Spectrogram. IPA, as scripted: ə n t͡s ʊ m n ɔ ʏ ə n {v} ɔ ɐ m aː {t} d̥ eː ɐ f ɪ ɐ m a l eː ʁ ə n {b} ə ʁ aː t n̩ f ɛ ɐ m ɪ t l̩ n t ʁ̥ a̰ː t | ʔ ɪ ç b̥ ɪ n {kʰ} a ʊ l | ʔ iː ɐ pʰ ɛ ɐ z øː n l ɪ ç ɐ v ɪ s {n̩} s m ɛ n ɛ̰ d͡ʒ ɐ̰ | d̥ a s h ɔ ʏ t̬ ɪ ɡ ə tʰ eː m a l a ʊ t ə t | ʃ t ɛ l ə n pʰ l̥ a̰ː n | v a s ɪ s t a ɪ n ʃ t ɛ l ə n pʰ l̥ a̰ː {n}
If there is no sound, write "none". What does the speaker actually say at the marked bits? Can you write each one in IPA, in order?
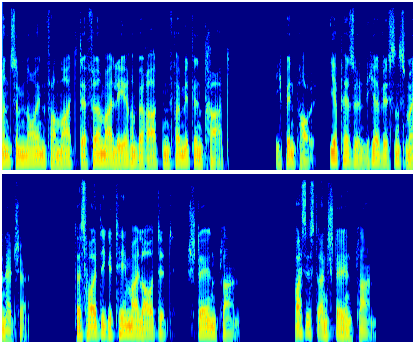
f, t, b, pʰ, n̩, n

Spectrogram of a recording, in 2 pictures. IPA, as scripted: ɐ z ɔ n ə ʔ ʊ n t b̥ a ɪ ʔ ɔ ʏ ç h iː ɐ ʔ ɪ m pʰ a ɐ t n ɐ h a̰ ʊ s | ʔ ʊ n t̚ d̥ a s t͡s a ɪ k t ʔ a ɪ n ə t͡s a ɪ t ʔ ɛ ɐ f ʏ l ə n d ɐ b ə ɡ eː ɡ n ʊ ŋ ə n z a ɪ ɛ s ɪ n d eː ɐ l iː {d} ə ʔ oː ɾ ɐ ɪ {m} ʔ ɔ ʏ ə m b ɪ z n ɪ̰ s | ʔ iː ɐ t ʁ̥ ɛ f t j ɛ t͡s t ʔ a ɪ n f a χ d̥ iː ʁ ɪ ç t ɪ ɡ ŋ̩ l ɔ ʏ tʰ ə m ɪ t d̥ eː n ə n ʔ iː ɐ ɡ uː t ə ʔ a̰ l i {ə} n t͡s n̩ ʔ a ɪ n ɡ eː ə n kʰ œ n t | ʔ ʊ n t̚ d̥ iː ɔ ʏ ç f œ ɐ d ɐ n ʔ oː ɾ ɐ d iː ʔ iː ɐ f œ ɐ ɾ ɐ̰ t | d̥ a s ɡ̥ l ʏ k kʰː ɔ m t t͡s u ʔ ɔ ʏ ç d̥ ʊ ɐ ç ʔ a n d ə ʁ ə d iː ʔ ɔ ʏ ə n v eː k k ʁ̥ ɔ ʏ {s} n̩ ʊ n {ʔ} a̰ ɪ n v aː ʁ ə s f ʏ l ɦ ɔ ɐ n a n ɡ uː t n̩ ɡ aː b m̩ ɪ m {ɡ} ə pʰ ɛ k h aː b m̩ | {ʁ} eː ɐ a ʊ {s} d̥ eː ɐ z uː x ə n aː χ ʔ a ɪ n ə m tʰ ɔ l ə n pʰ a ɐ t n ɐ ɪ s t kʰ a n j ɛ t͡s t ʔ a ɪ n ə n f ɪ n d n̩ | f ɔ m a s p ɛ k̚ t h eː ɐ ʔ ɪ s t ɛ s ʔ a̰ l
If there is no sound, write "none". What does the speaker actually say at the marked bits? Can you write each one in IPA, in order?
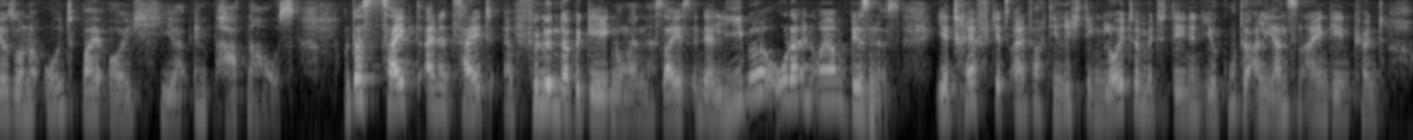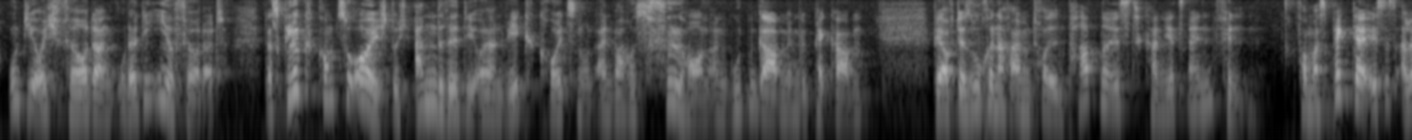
b, n, a, t͡s, t, ɡ, v, f

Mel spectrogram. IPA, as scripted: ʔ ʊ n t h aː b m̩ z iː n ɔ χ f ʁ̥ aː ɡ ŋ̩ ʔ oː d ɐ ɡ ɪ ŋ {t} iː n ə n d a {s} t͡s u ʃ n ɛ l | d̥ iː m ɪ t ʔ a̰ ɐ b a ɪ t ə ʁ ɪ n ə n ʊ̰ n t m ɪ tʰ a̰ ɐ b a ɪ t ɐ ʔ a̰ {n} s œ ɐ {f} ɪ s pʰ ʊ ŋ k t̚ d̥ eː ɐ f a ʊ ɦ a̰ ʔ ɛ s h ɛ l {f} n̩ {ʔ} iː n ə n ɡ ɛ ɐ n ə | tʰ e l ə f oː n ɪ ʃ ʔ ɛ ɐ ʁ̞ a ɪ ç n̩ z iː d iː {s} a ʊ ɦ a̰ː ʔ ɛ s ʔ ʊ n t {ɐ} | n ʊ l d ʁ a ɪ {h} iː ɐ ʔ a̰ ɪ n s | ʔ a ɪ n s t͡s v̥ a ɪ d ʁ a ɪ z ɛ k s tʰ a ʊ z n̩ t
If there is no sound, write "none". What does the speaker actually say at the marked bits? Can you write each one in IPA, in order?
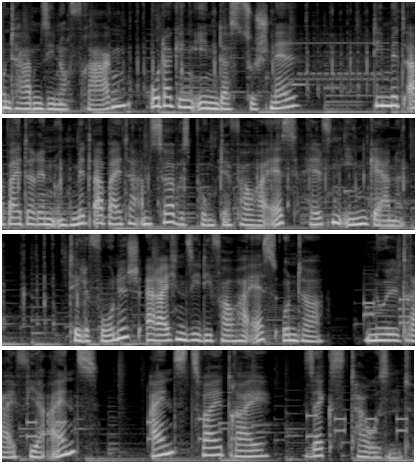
ʔ, s, m, v, f, ʔ, f, ɐ, f

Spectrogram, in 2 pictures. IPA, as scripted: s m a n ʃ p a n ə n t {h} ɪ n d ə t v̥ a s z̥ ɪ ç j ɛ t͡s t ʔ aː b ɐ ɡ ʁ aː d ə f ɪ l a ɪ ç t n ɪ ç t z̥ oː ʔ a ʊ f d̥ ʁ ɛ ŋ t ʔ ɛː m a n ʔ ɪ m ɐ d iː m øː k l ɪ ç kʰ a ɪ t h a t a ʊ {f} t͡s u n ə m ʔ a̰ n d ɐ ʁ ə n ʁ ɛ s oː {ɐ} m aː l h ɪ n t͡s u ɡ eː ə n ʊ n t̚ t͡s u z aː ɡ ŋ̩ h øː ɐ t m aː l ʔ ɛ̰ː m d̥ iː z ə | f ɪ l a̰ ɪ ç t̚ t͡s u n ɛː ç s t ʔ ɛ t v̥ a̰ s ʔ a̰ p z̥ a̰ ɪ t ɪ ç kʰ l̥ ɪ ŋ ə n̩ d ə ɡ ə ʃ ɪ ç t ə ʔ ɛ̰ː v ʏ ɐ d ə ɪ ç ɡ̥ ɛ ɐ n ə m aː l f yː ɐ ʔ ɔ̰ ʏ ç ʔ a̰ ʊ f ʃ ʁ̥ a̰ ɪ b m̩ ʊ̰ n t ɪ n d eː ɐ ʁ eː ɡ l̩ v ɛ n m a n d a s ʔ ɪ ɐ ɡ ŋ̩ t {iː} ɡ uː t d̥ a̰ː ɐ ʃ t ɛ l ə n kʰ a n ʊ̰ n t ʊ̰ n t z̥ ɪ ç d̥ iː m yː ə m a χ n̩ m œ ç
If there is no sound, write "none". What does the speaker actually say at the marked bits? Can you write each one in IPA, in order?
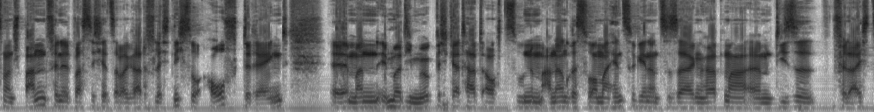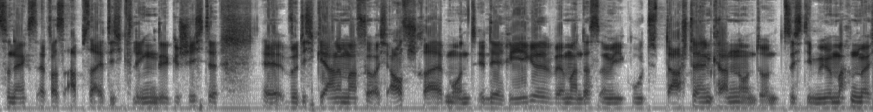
f, x, ɐ, iː

